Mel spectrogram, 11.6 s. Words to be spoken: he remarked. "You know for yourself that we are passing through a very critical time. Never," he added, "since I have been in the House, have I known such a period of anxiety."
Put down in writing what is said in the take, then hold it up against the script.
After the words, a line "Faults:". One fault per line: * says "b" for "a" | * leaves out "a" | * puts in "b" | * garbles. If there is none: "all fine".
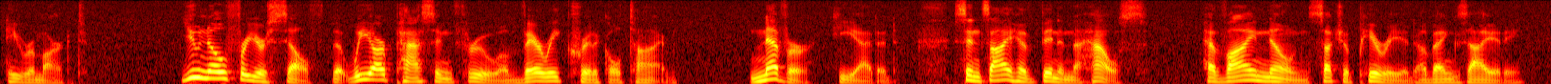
he remarked. "You know for yourself that we are passing through a very critical time. Never," he added, "since I have been in the House, have I known such a period of anxiety."
Faults:
all fine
